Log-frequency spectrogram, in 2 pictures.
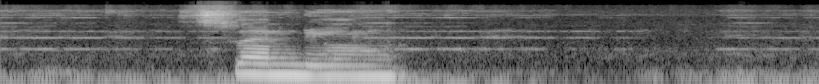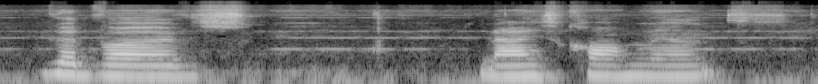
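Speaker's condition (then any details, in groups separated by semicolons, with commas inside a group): Cerebral palsy; head often turned sideways; recovering from femur surgery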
